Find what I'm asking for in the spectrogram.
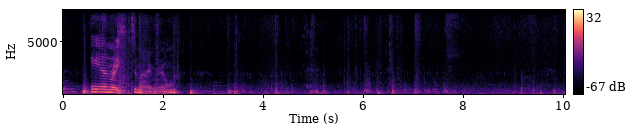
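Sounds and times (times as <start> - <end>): toddler bumping and tapping furniture: 0.3 - 7.7.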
